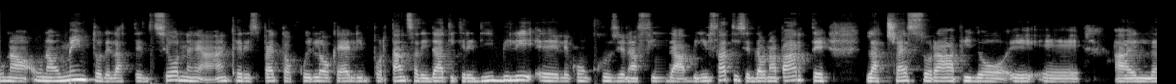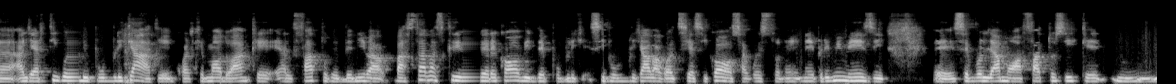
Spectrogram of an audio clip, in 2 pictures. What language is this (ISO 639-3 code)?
ita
